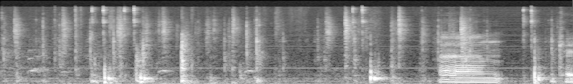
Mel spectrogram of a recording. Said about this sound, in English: My dog came in my room.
